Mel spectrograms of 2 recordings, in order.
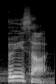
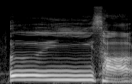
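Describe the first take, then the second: First: The first vowel is said short and simply. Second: The first vowel is drawn out fully. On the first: The speaker calls it right. "Just say 의사" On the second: The speaker calls it wrong. "you don't have to say it fully as 의사"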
